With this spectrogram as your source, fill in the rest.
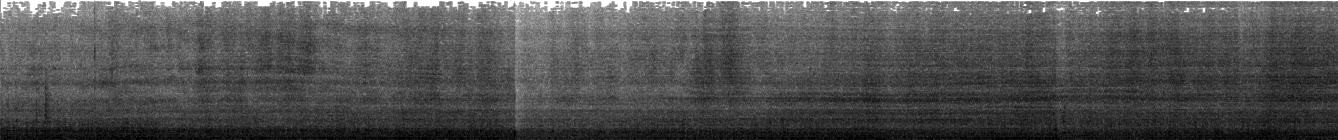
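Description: A diesel excavator engine rumbles and whines steadily nearby.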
